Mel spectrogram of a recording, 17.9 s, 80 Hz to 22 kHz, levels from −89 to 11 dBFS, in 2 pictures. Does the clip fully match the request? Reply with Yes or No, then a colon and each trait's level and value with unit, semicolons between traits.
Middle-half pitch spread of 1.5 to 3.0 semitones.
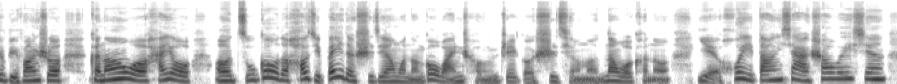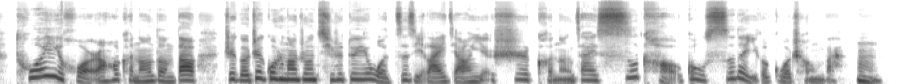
No: average, 4.2 semitones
